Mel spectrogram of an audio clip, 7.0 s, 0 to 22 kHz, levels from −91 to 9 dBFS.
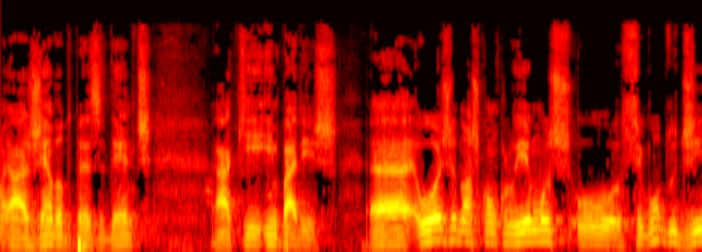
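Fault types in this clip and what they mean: No audible faults are present anywhere in this recording.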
